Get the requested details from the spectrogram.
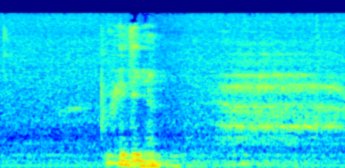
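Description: An elderly woman speaks calmly through a microphone.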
